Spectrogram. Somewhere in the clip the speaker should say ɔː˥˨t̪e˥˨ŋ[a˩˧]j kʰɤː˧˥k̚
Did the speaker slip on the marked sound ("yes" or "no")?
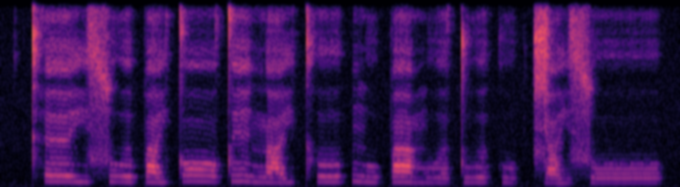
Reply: no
